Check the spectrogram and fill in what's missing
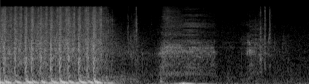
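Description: UMP submachine gun firing in PUBG, a rapid burst of about a dozen close shots lasting roughly a second, followed by quieter clinks and rustling.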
